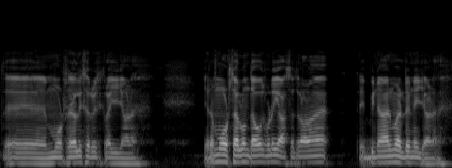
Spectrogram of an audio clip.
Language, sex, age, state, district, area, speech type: Dogri, male, 18-30, Jammu and Kashmir, Kathua, rural, spontaneous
